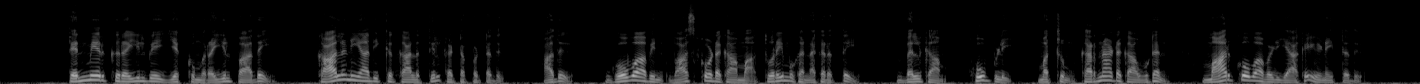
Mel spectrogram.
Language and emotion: Tamil, neutral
